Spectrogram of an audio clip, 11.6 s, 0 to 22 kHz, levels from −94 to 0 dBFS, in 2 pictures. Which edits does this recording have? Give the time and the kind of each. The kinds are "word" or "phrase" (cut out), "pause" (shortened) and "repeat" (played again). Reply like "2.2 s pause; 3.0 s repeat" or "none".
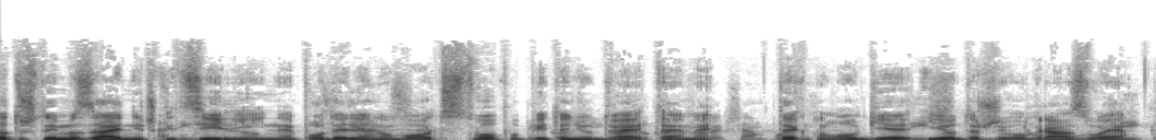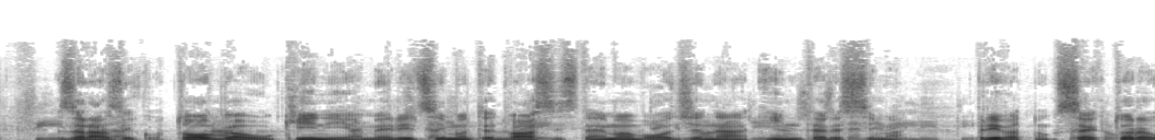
none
